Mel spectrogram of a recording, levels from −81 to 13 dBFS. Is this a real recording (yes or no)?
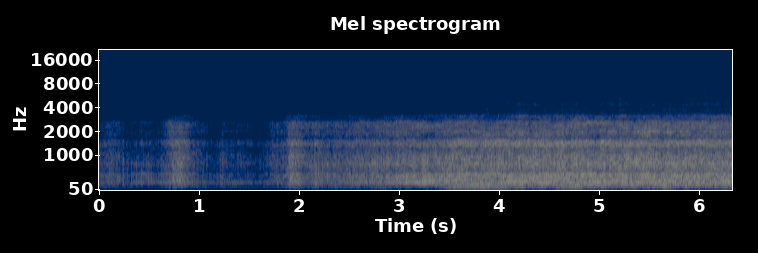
no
